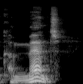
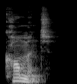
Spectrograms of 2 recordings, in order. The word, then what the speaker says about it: comment: 我们在前两天的口语区节目当中讲解这个单词叫 comment，并且还提示它啊注意发音，不能读成 comment，要读成 comment。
